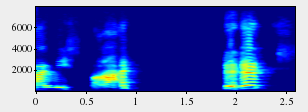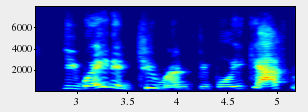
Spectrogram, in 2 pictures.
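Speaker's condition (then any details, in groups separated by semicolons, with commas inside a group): Cerebral palsy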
